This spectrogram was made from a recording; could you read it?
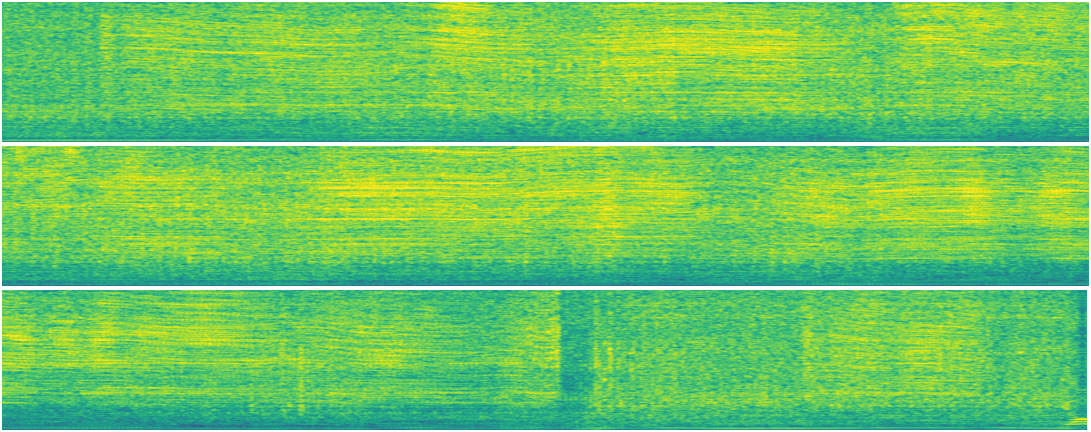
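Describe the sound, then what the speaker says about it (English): An aluminum handlebar riser is pressed against a buffing wheel, making a loud, continuous motor whine and rushing hum with a brief dip in pitch where the part meets the wheel harder. "You always want to polish on the downhill side of the wheel where this part can't come and hit you."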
